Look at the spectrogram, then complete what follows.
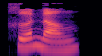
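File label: "核能" Mandarin Chinese; chinese flashcards; hsk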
